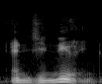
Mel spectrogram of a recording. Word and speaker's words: engineering: electrical engineering, engineering, ça l'accent tombé les mêmes sur avant dernière syllabe là.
